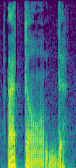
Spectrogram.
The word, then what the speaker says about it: attendent: Ils attendent, okay, so remember you get to pronounce this, d at the end, okay. Elles attendent, alright. If you make the link, ils attendent, elles attendent, okay.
